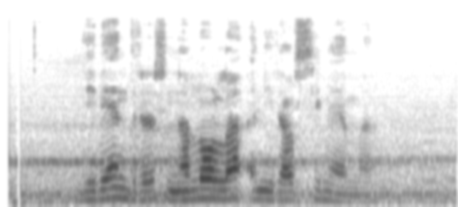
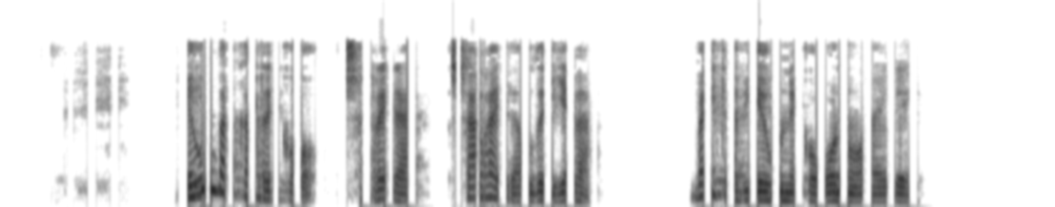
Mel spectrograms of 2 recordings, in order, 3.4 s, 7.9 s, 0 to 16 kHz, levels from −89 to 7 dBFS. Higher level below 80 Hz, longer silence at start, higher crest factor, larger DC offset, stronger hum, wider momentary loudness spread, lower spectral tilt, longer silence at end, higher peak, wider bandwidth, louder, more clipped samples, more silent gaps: second, -66 dBFS vs -52 dBFS; second, 0.05 s vs 1.4 s; about the same, 20 dB vs 20 dB; neither; neither; first, 21 LU vs 8 LU; first, -5.5 dB/octave vs -3.5 dB/octave; second, 0 s vs 1.1 s; second, -10 dBFS vs 0 dBFS; first, 11.5 kHz vs 8 kHz; second, -28 LUFS vs -18 LUFS; neither; second, none vs 2.39-2.44 s, 2.54-2.60 s, 4.59-4.67 s, 4.77-4.84 s, 4.93-5.02 s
